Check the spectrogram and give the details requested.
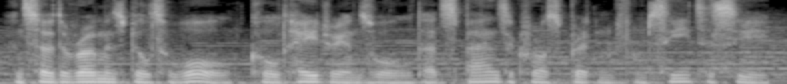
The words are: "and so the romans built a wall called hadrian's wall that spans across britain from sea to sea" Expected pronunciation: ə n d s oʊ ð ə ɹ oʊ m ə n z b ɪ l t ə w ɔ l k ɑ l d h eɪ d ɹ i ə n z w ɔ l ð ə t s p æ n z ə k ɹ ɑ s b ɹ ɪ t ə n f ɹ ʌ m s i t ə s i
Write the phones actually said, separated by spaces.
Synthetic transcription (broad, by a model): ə n s oʊ ð ə ɹ oʊ m ə n z b ɪ l t ə w ɔ l k ɑ l d h eɪ d ɹ i ə n z w ɔ l ð ə t s p æ n z ə k ɹ ɑ s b ɹ ɪ t n f ɹ ʌ m s i t ə s i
